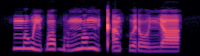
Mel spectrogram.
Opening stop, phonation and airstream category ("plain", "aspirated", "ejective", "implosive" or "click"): implosive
